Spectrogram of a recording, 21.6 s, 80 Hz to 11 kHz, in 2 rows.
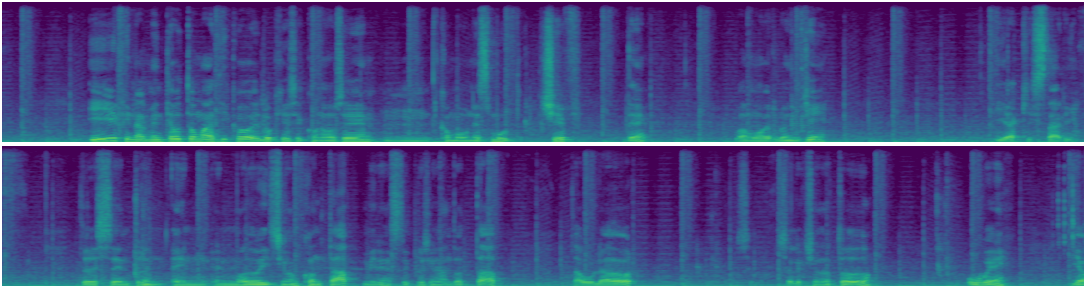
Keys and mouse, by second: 2.8 Tab, 5.2 shift+d, 12.2 Tab, 13.6 shift+middle click.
